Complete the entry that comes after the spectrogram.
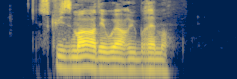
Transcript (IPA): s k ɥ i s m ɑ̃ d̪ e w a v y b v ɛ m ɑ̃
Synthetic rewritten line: s k ɥ i z m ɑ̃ d̪ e w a ʁ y b ʁ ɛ m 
